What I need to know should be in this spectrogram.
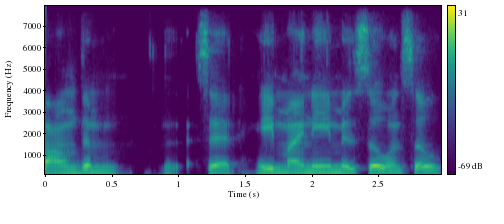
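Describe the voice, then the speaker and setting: In a dry, close sound with no echo, a man speaks in a very deep, low pitch with flat, monotone intonation. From Bahamas. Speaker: professional wrestler. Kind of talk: interview.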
